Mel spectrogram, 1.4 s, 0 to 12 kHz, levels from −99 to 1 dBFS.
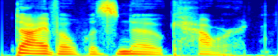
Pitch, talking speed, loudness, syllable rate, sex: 140 Hz, 170 wpm, -20 LUFS, 4.8 syllables/s, female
